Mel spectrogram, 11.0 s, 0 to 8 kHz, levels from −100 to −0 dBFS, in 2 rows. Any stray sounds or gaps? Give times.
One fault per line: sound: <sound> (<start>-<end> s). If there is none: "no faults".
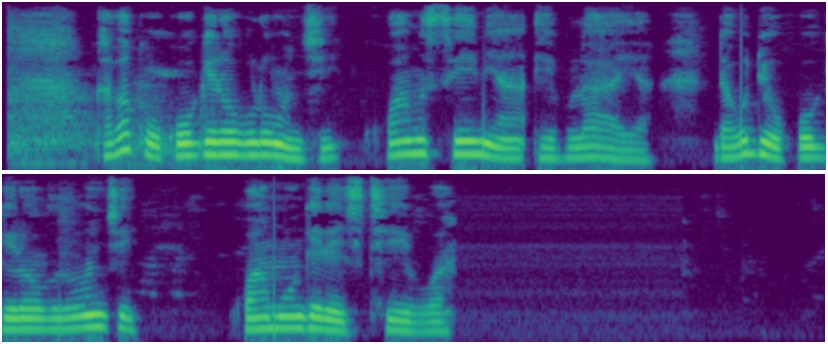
no faults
